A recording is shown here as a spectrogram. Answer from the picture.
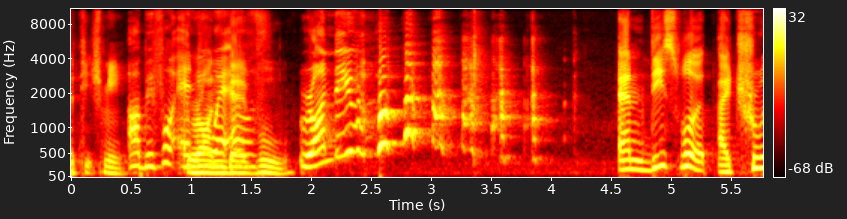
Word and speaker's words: rendezvous: before the teacher teach me oh before everyone rendezvous and this word i threw it to an english teacher she pronounced it renders verse you can imagine the difference that of exposure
